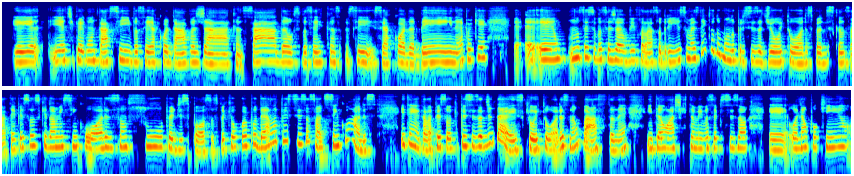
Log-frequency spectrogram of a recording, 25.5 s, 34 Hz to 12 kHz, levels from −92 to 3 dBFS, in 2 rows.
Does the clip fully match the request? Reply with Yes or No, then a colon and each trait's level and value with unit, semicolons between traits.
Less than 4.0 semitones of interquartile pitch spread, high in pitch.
Yes: average, 3.6 semitones; high, 200 Hz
